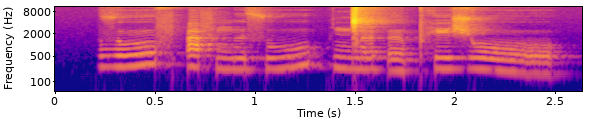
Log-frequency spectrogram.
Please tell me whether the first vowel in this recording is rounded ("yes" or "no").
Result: yes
